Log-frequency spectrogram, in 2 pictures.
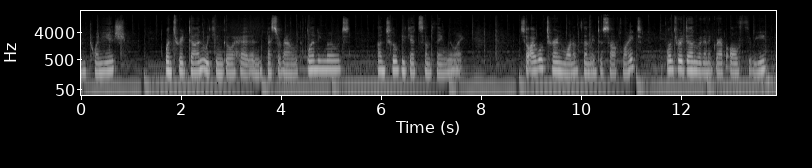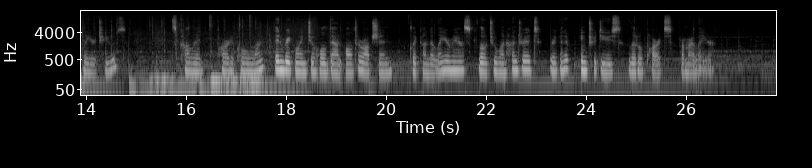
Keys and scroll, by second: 13.7 super+g, 15.1-18.1 typing, 27.7 space.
